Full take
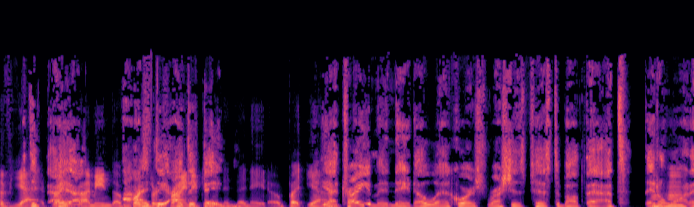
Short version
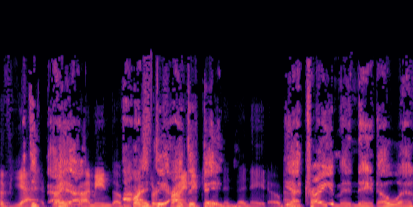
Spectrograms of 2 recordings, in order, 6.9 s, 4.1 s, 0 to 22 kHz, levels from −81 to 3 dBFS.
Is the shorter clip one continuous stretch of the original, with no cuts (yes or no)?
no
